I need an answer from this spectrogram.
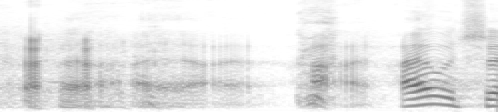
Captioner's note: laughing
